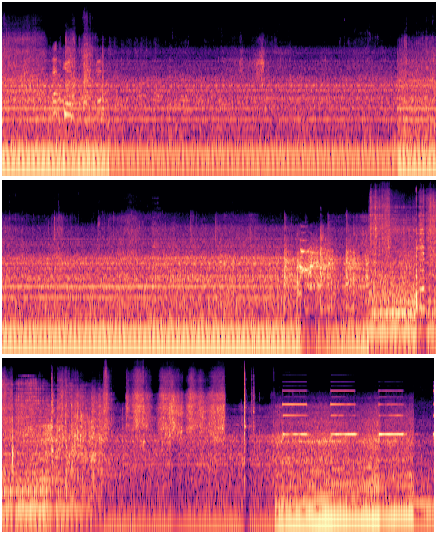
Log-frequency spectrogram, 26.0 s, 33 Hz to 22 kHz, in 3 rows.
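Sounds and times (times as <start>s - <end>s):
heavy engine running: 0.0s - 26.0s.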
